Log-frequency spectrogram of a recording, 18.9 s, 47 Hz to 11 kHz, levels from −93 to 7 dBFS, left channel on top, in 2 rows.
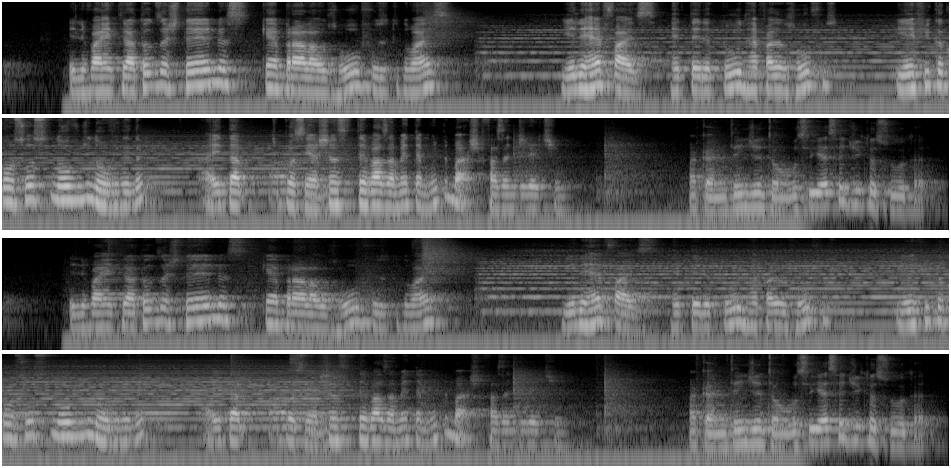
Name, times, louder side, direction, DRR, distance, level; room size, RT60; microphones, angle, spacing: sound 1, 0.6-17.4, equal, 30° right, 2.5 m, -50 dB
voice 1, 0.7-4.4 5.6-6.4 6.7-8.3 8.9-10.9 11.4-11.9 12.3-15.1, left 4 dB, 65° left, 14 dB, 0.6 m, -29 dB
Musical instrument, 4.7-13.2, right 5 dB, 50° right, 0.9 m, -43 dB
voice 2, 12.1-12.8 16.3-18.7, equal, 10° right, 6 dB, 1.0 m, -35 dB
13.5 x 12.0 x 6.8 m, 1.0 s
head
